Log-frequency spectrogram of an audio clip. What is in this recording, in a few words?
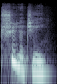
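"trilogy", British English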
